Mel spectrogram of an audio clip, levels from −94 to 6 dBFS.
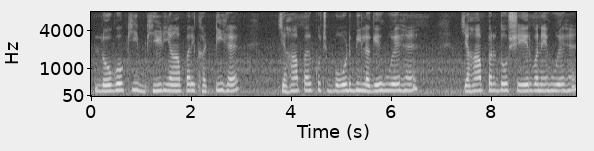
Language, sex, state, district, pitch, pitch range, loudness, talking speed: Hindi, female, Uttar Pradesh, Budaun, 225 Hz, 215-230 Hz, -15 LUFS, 140 wpm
